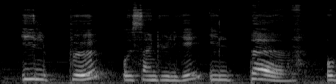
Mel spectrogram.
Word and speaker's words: peut: Donc il y a une différence dans la prononciation e. il peut au singulier, ils peuvent au pluriel.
